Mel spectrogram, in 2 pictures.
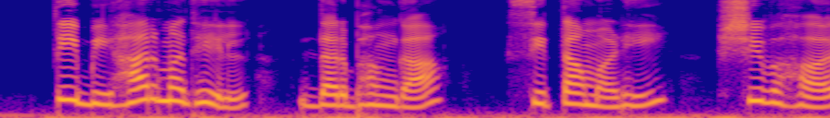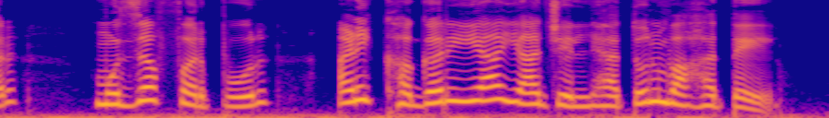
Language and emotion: Marathi, neutral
